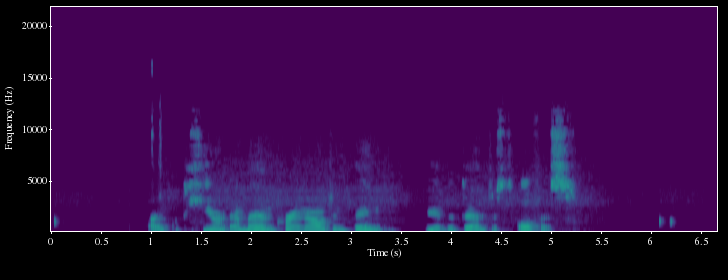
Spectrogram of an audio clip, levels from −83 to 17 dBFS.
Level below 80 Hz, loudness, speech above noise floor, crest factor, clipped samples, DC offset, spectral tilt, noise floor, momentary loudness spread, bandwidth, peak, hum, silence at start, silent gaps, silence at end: -70 dBFS; -34 LUFS; 46 dB; 20 dB; under 0.1%; under 0.1%; -4.5 dB/octave; -80 dBFS; 11 LU; 13.5 kHz; -16 dBFS; none; 1 s; none; 1.4 s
